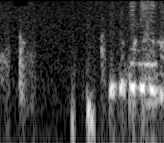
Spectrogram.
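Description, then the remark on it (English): A goat lets out a wavering, quavering bleat near the end, preceded by a few short, low grunting sounds. Moderately loud, with no talking. “Yelling at my goat.”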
